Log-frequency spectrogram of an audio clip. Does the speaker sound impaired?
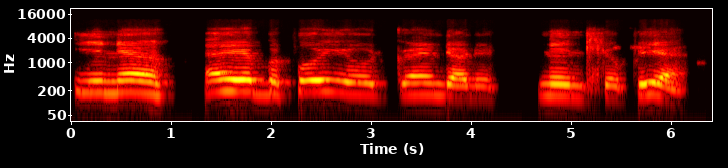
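Yes: speech impairment; speech not perfect.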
